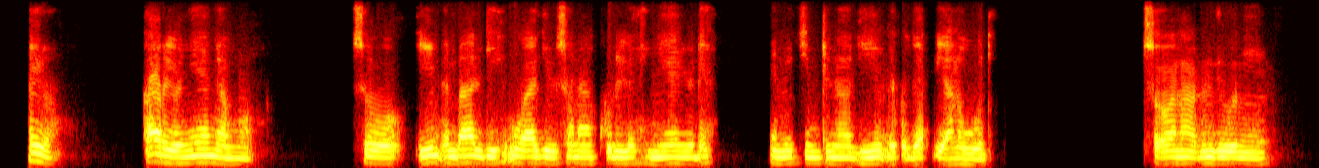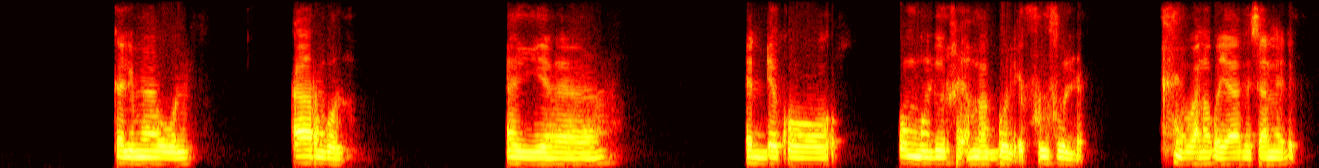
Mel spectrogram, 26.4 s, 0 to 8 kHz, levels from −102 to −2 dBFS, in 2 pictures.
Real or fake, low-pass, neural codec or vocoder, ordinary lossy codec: fake; 7.2 kHz; codec, 44.1 kHz, 3.4 kbps, Pupu-Codec; Opus, 16 kbps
